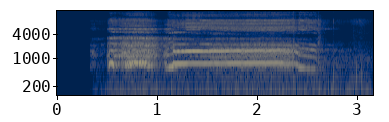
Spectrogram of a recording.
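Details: Rooster crowing: a short opening note, then a long, steady, strained cock-a-doodle-doo held for about one and a half seconds, ending with a sharp downward break and a quiet tail.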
